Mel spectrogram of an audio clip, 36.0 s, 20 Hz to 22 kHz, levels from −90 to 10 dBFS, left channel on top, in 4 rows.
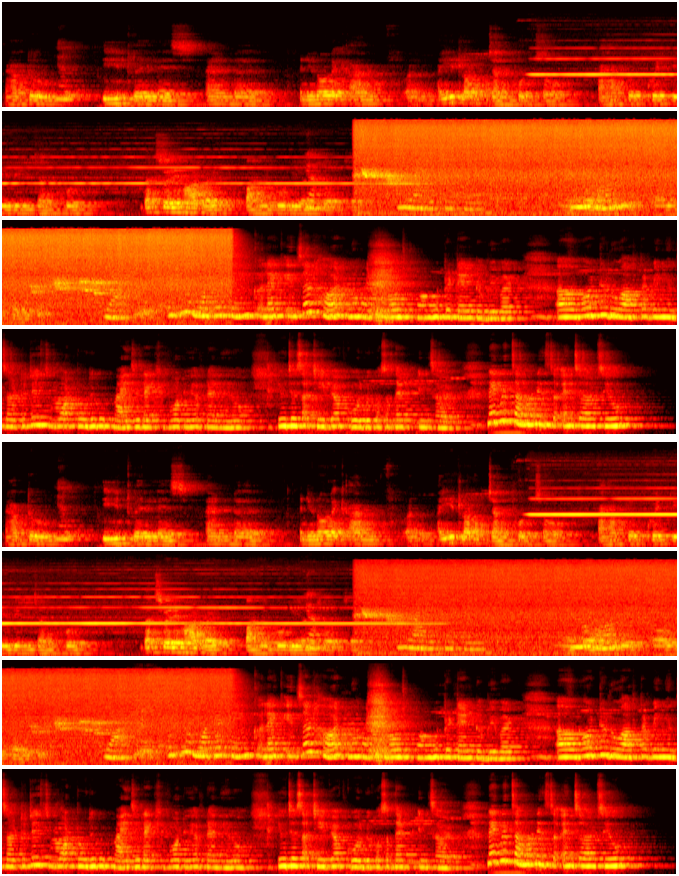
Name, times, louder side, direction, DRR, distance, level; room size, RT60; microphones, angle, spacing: voice 1, 0.1-0.7 1.3-2.5 2.7-3.5 4.0-5.0 5.3-7.5 8.0-10.1 10.9-11.9 12.3-13.8 16.3-19.4 19.7-20.2 22.2-22.4 22.9-23.2 25.3-25.4 27.7-28.0 32.4-32.7, right 2 dB, 75° right, 0 dB, 1.8 m, -28 dB
Wind instrument woodwind instrument, 7.0-14.9, right 8 dB, 50° right, 1.4 m, -27 dB
sound 1, 13.7-21.1, left 8 dB, 35° left, 0.6 m, -22 dB
voice 2, 14.3-15.4 15.9-16.0 16.6-17.2 19.4-19.7 20.2-35.3, equal, 20° right, -1 dB, 1.4 m, -24 dB
15.0 x 5.3 x 7.8 m, 1.0 s
head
